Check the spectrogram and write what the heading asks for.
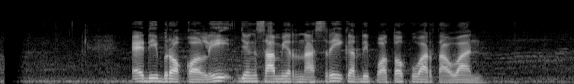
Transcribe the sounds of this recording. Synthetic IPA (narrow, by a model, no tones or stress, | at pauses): ʔɛdibɾɔkɔlid͡ʒɨŋsamirnasɾikɨrdipɔt̪ɔkuwart̪awan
